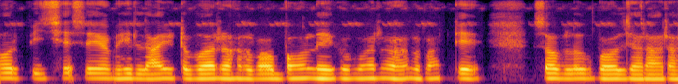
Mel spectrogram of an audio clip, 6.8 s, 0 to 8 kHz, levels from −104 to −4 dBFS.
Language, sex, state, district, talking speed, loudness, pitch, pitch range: Bhojpuri, male, Bihar, Muzaffarpur, 175 wpm, -17 LUFS, 130 Hz, 125-135 Hz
